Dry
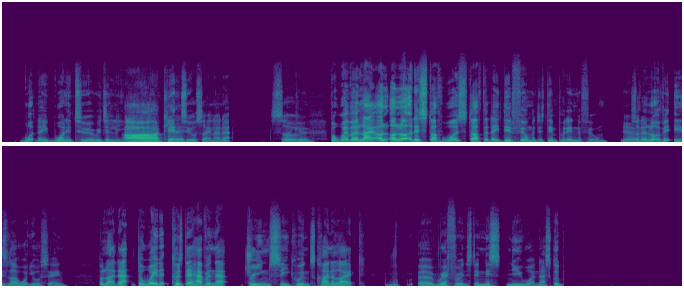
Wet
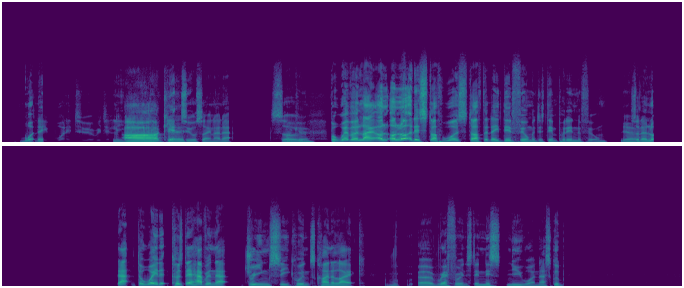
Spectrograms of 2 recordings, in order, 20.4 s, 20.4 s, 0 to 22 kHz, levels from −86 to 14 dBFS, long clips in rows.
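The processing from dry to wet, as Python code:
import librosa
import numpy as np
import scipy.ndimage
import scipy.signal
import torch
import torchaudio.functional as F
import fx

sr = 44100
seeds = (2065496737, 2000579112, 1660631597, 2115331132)

y = fx.ladder_bandpass(x, sr, hz=2200.0, resonance_pct=25, at=(0.61, 1.68))
y = fx.edit(y, sr, fx.silence(start_s=9.77, length_s=2.17), tone=tone)
y = fx.peak_eq(y, sr, hz=190.0, db=-14.0, octaves=1.4)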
